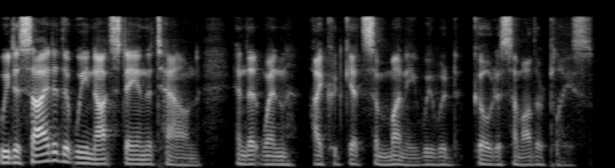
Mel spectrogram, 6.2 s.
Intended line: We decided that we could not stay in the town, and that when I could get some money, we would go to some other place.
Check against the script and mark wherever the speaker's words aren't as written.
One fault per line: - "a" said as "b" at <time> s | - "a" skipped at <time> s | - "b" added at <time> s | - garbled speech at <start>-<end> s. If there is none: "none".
- "could" skipped at 0.9 s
